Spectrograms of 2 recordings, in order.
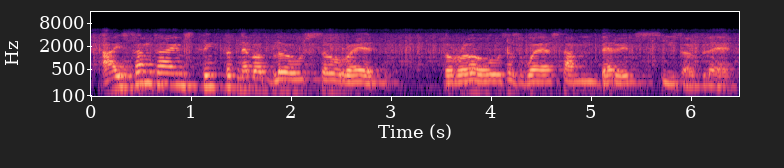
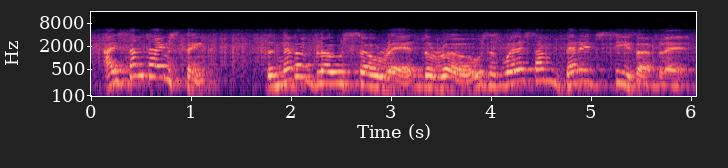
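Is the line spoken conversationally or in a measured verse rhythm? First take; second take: verse rhythm; conversationally. First: It follows a steady verse rhythm without conversational inflections. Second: It uses everyday conversational inflections and natural speech melody. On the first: The speaker calls it right. "let us get rid of all conversational inflections in our verse speaking" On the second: The speaker calls it wrong. "a note that might easily be used in conversation. And then we should speak it thus"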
